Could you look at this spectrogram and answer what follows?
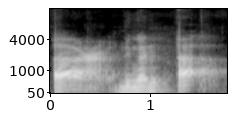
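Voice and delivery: "A" throaty ain then clean hamzah, slow; slow A-A contrast; ain versus hamzah. Shown as a demonstration. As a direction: contrast the two A sounds slowly. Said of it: "tentu itu berbeda".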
